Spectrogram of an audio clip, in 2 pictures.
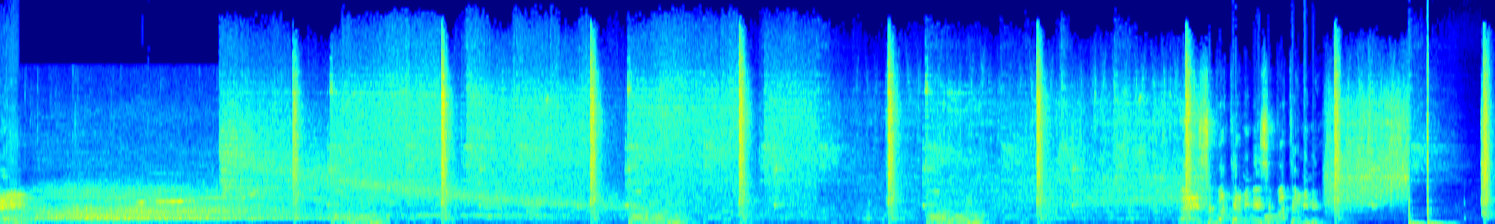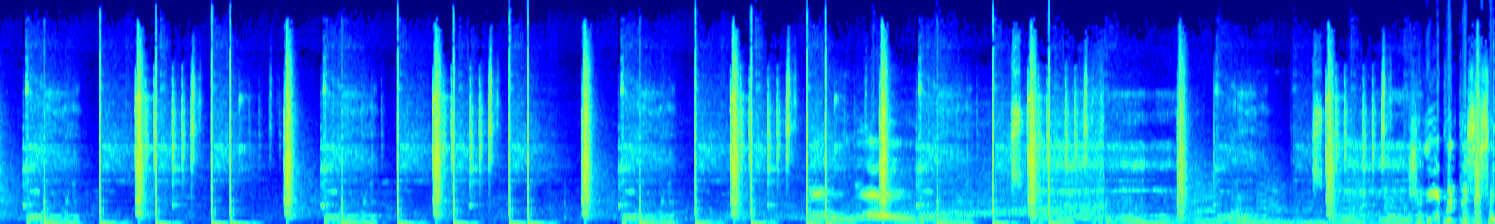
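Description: A large festival crowd cheers and yells loudly in a dense, sustained roar, called on to make noise around a wall of death, which gives way about halfway through to pounding music with heavy, regular bass beats.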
